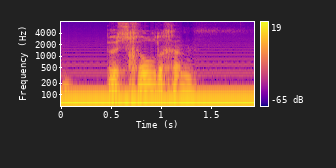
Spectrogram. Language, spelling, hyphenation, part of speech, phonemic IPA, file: Dutch, beschuldigen, be‧schul‧di‧gen, verb, /bəˈsxʏldəɣə(n)/, Nl-beschuldigen.ogg
- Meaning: to accuse, blame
